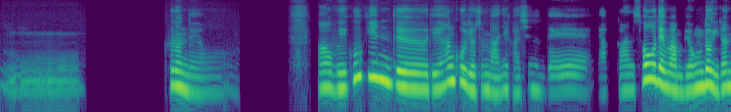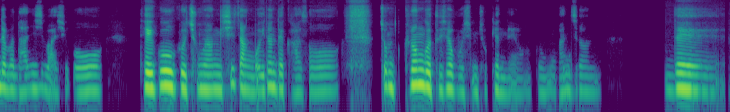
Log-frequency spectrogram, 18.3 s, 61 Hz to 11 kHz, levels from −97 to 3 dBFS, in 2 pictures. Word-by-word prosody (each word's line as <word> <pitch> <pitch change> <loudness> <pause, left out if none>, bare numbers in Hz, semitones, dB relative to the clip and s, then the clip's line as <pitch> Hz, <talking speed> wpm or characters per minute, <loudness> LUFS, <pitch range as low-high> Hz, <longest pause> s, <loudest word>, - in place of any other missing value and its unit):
음 85 +1 -21 1.0
그렇네요. 160 -7 -4 1.2
아 195 +1 -4
외국인들이 200 - +3
한국을 250 +2 +1
요즘 175 0 -3
많이 160 +1 -8
가시는데 165 0 -13
약간 165 +2 -14
서울에만 220 - +4
명동 195 +5 +3
이런 190 +3 -1
데만 180 -3 -5
다니지 180 +3 -13
마시고 165 +2 -10 0.5
대구 200 +1 +4
그 185 -1 -1
중앙시장 180 +1 -6
뭐 165 0 -9
이런 195 +3 -5
데 180 - -6
가서 160 +1 -16 0.5
좀 200 -1 -4
그런 220 0 +3
거 195 - +4
드셔보시면 170 -4 -10
좋겠네요 155 -3 -16 0.2
너무 155 0 -21
완전. 165 0 -18 0.8
네. 175 -2 -2
175 Hz, 235 characters per minute, -21 LUFS, 160-190 Hz, 1.2 s, 서울에만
